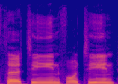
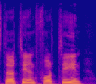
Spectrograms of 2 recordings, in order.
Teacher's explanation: we stress the first syllable when we are counting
